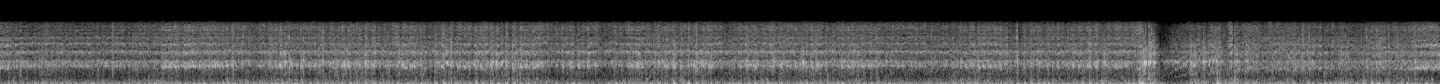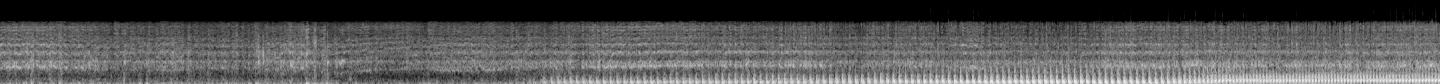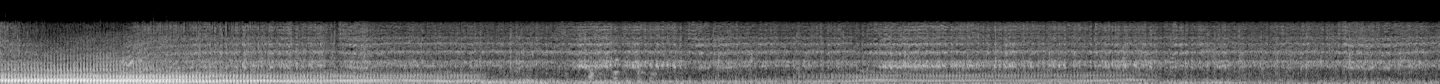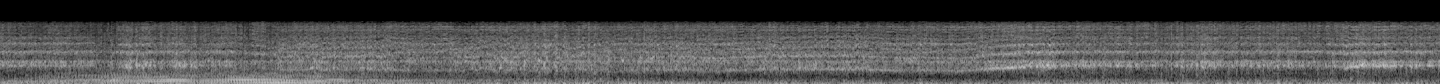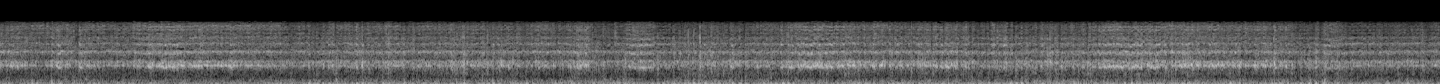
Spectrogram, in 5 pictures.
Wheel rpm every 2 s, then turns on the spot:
230, 230, 230, 230, 230, 180, 180, 200, 190, 200, 230, 230, 220, 230, 100, 200, 230, 230, 230, 230, 230, 230, 220, 160, 160, 160, 190, 230, 230, 230, 230, 230, 220, 230, 220, 230.
none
